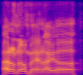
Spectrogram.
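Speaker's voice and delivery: mock the indecisive guy; dithering customer. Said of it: "The next guy's like".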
